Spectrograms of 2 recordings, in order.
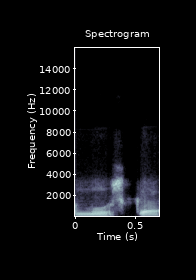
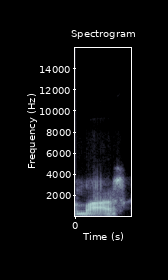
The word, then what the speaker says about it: Musk: gli attacchi violenti a musk e a poi si pronuncia Mask mi pare sì CTO e e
